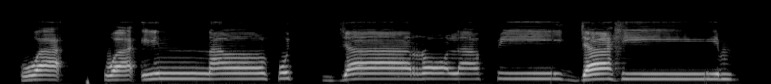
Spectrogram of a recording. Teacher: Lam itu nempelnya luas di depan ini ya, ujung lidah yang meluas. Kemudian dorongnya ke depan supaya nggak tebal, tipis ya. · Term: Lam tipis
